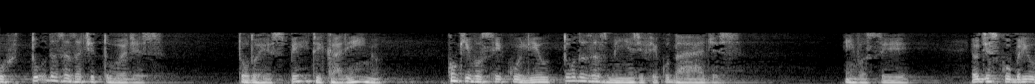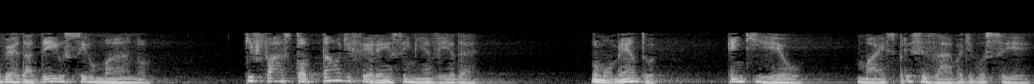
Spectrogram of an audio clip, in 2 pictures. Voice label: Agradecimento Ajuda Masculino

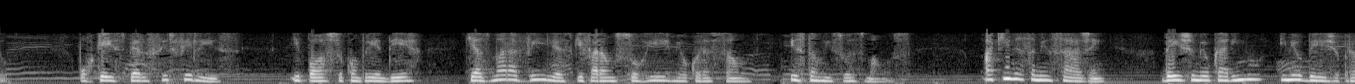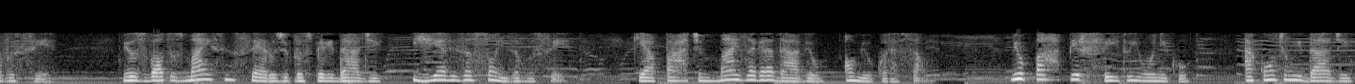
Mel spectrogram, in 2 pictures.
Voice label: ANO NOVO ROMANTIC. F; Telemensagens; Natal e Ano novo; fem

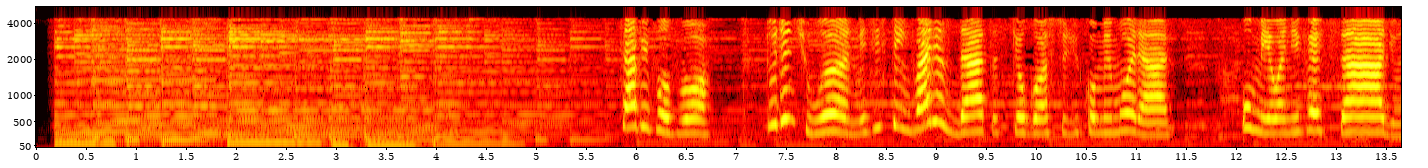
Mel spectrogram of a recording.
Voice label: FELIZ PASCOA VOVO (VOZ INFANTIL), Telemensagens

